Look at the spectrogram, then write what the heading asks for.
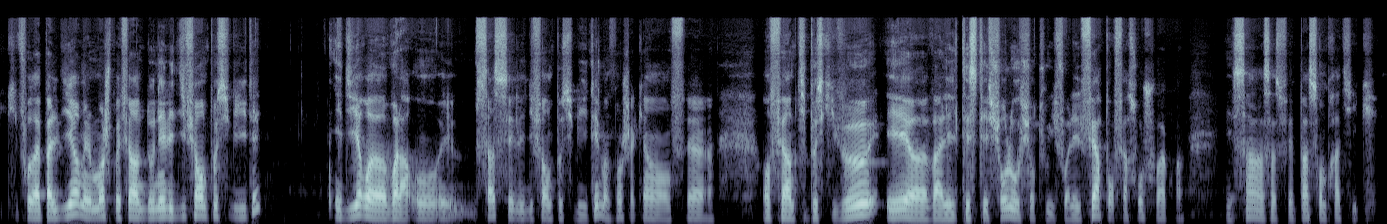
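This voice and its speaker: A man's voice: mid-range voice, fast, darkish tone. A man in his thirties speaks at an indoor conference as a sailing instructor, explaining step by step with frequent hesitations. His voice sounds dry and close, with little room echo. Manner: thoughtful, explanatory, with fillers. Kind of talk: conference talk. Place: large sailing showroom, indoors.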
